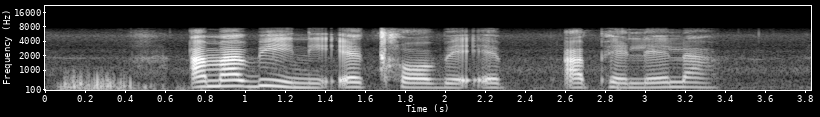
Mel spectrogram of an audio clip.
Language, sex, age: Xhosa, female, 20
